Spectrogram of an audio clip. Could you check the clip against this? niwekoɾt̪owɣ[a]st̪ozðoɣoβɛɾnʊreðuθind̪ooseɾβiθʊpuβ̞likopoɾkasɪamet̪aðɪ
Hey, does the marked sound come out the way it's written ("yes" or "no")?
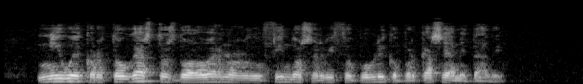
yes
